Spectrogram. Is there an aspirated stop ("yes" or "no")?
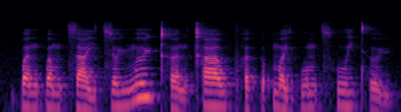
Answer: yes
